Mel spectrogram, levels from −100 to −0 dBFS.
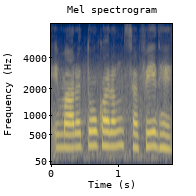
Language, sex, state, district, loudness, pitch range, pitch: Hindi, female, Uttar Pradesh, Hamirpur, -18 LUFS, 255-285 Hz, 270 Hz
